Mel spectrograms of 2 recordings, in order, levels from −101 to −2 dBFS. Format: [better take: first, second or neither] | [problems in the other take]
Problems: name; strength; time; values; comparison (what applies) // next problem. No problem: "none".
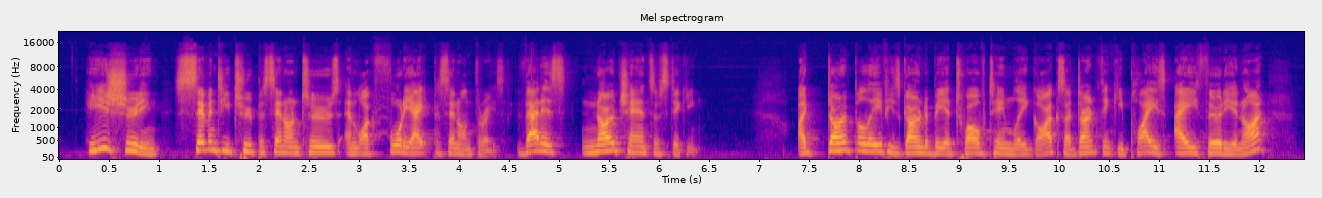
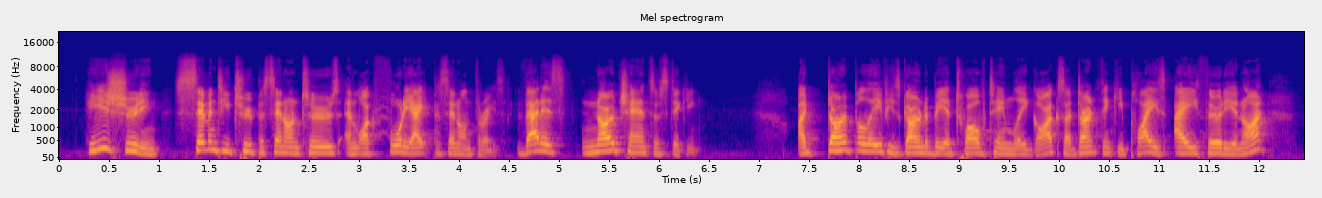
first | muffled; slightly; fading above 3 kHz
